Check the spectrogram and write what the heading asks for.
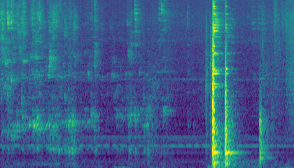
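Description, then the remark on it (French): Two small ice cubes clinking into a glass for a drink: a few quiet seconds, then two sharp, bright knocks in quick succession, followed by a lighter third clink. No one speaks. “deux petits glaçons là.”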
